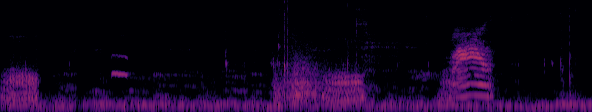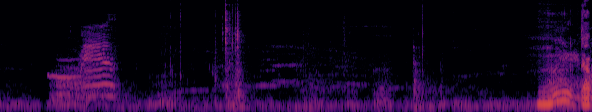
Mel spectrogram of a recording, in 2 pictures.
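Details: Pet cat producing scattered meows, several bright arching cries with rich harmonics separated by pauses of one to two seconds, amid household clatter and low hum, a final call cut short at the end.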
